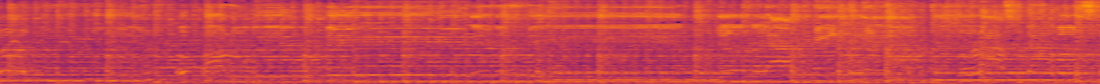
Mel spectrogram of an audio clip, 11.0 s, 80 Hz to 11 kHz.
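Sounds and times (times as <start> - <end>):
acoustic guitar: 0.0 - 11.0
rock band playing live: 0.0 - 11.0.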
